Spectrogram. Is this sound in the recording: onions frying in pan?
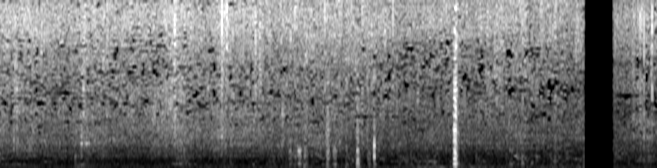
yes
